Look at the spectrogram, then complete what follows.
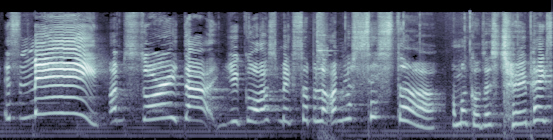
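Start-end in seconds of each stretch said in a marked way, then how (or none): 0.1-4.1 high, eager little pig voice calling its sister; excited pig sister. Acted. Pig character finding her sister, high eager voice. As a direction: greet her like a long-lost sibling.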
